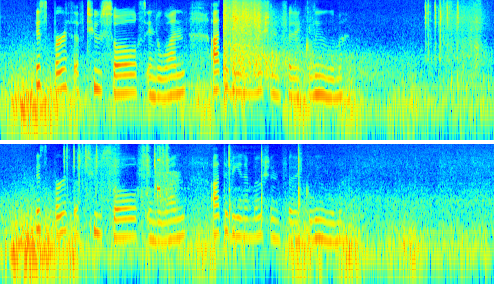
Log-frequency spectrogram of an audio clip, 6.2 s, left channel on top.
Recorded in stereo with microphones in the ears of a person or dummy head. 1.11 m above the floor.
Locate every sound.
0.5 s a woman speaking: 40° left (ahead or behind)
